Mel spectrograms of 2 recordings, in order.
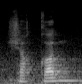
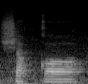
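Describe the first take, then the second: First: The word ends with a nasal n sound. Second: The word ends on a plain short vowel. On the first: The reading continues past this word. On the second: The reader stops on this word.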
